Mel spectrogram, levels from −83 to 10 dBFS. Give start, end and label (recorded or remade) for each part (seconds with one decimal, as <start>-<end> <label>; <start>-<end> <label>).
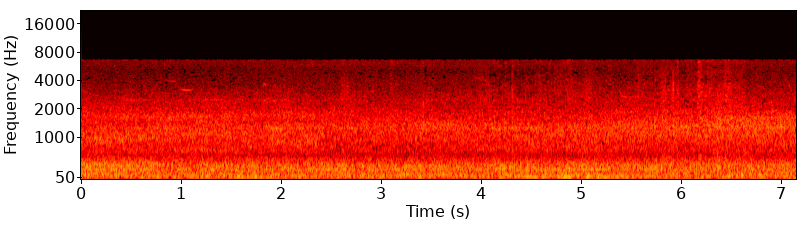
0.0-4.0 recorded; 4.0-4.9 remade; 4.9-5.7 recorded; 5.7-6.3 remade; 6.3-7.2 recorded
